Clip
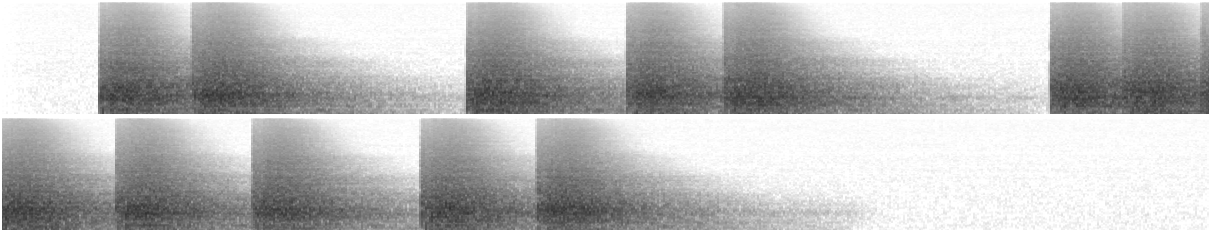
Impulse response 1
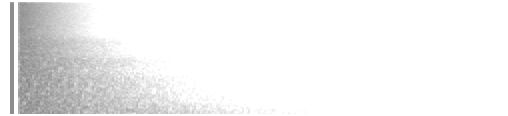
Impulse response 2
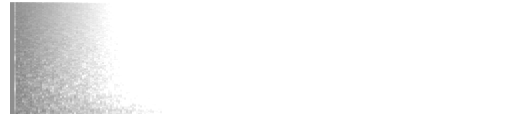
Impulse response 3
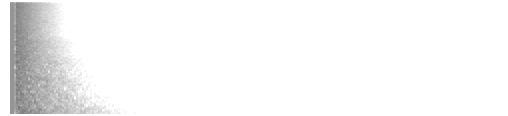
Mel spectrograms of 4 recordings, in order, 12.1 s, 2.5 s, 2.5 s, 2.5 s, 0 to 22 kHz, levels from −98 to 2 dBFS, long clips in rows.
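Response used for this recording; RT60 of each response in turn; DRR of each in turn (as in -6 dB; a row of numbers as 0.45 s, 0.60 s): 1; 1.3 s, 0.75 s, 0.55 s; -3.0 dB, -3.5 dB, -8.0 dB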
